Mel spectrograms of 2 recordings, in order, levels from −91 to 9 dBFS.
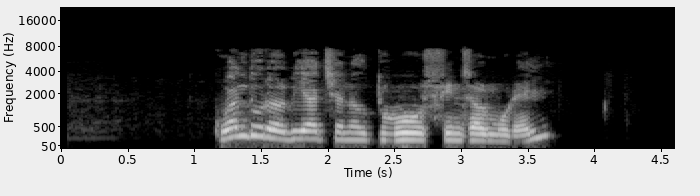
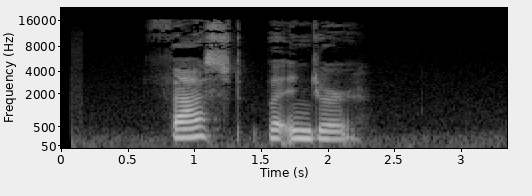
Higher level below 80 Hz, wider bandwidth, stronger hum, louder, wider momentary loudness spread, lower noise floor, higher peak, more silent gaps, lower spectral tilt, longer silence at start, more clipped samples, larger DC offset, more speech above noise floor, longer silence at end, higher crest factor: about the same, -62 dBFS vs -58 dBFS; second, 7.8 kHz vs 16.5 kHz; neither; first, -17 LUFS vs -23 LUFS; about the same, 10 LU vs 10 LU; first, -78 dBFS vs -57 dBFS; first, -2 dBFS vs -8 dBFS; neither; first, -7 dB/octave vs -4.5 dB/octave; first, 1.15 s vs 0.75 s; neither; neither; first, 62 dB vs 35 dB; second, 0.95 s vs 1.1 s; about the same, 16 dB vs 18 dB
